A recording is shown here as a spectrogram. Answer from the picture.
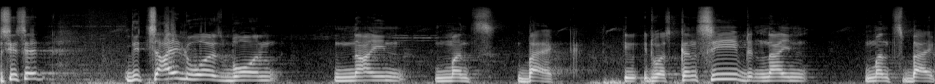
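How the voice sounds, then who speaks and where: With an Indian accent, the speaker moves at a very slow pace, leaving long, frequent pauses. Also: man, high pitch for a man, very even loudness. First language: Hindi. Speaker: spiritual teacher. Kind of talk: spiritual talk to retreat group. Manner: halting, self-correcting.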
